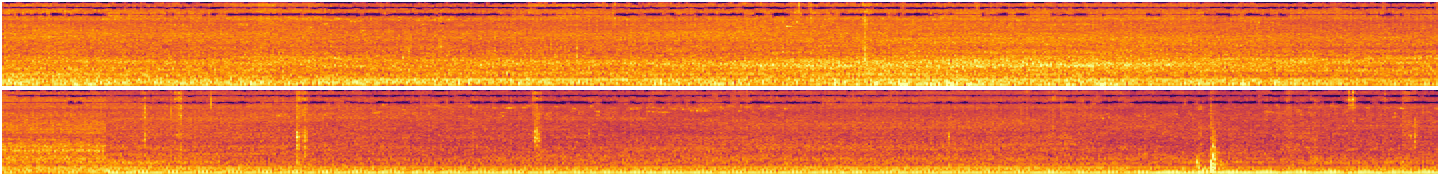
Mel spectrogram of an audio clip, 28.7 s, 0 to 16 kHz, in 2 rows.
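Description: Volkswagen Golf GTI's 2.0 TSI four-cylinder turbo engine idling with a steady low hum. About halfway through the sound changes abruptly, and a few light clicks follow.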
